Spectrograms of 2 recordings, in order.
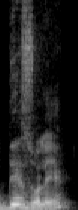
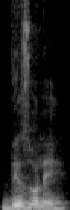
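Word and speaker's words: désolée: Désolé, ou désolé, para o feminino e para o masculino. O E final existe, mas não é pronunciado no feminino.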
